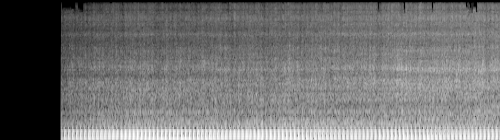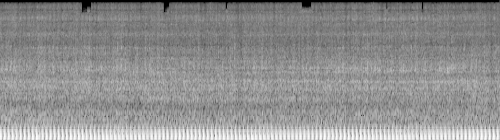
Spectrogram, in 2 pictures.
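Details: Smart Roadster engine at idle: steady with a fast, fairly even light clacking on top, about three to four per second; valves or chain suspected, unconfirmed.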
